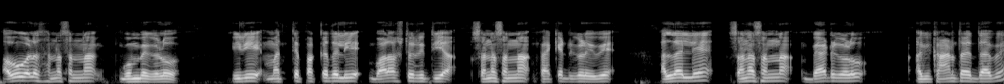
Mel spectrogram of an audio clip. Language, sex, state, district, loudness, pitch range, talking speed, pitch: Kannada, male, Karnataka, Koppal, -16 LUFS, 140-160 Hz, 120 wpm, 150 Hz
